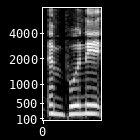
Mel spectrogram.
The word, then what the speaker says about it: Mbouni: So my last name, Mbouni, is spelled M-B as in boy, O-U-N as in Nancy, I.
